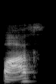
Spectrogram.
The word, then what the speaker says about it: Ba'ath: It looks like Bath, but it's pronounced Ba'ath.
